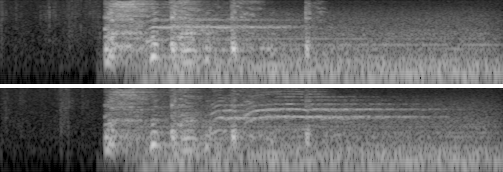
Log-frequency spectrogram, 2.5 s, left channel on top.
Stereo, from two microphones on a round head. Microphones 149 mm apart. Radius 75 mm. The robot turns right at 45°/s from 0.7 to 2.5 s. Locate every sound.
0.5 s a cough: 35° left (ahead or behind), 0.8 m; by 1.6 s 30° left (ahead or behind), 0.8 m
